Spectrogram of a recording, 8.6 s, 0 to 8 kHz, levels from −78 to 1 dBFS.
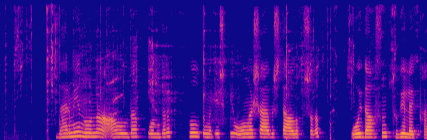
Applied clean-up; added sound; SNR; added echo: neural mask model RNNoise.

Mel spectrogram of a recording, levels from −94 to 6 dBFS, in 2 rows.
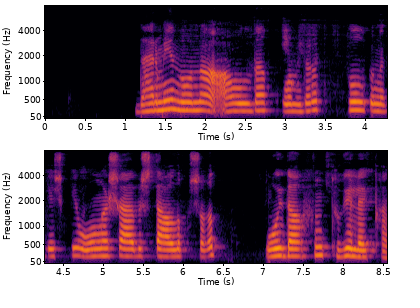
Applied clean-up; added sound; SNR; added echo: neural mask model DeepFilterNet 3.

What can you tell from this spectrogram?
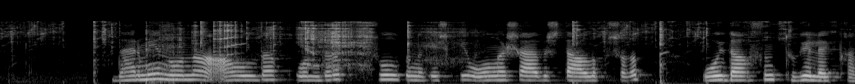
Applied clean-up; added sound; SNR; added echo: none; Cutlery, silverware; 11 dB; none.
